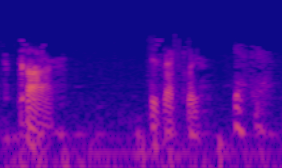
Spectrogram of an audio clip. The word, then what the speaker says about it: Carr: And the name is pronounced Carr.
